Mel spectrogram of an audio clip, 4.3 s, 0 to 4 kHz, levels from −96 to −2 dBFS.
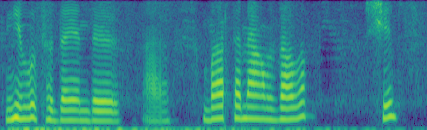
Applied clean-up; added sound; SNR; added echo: neural separator model SepFormer WHAM!.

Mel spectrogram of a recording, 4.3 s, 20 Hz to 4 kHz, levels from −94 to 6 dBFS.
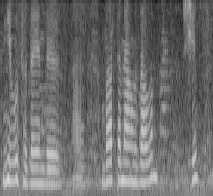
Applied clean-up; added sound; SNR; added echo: none; none; none; none.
